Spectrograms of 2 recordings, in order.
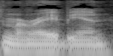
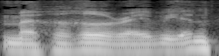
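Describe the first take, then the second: First: The H sound in the name is silent. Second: The H sound in the name is pronounced.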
